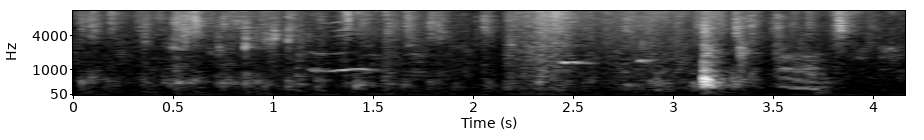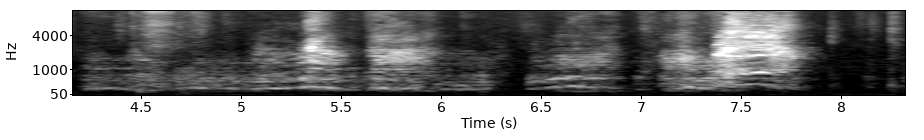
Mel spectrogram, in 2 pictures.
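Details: A 2015 litter of seven-week-old puppies: a brief high whistle-like whine early on, then a stretch of rough, throaty little growls and squeals that build in loudness and overlap near the end.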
